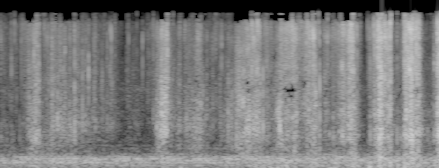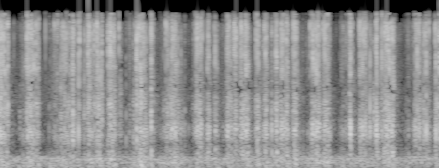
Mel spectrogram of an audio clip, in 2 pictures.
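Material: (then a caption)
Polymer foam. Long nails scratch and squeeze the gritty blue face of a hand-sized, smiley-face polymer foam scrub sponge, its coarse porous foam solid and dry. A quiet, bright crinkling rasp builds into louder, irregular bursts of dry, gritty scratching that stop short with no ring.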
